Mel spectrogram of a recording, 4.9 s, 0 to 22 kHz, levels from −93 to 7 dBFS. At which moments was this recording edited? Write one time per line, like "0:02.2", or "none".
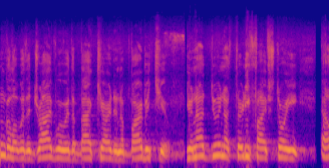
0:02.6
